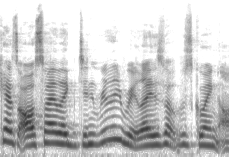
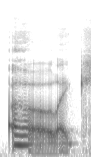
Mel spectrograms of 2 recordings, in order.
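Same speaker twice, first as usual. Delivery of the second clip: whispered aside; 7 dB quieter than usual. Retold or imitated. Dude's quote, whispered start.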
